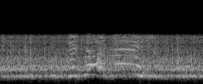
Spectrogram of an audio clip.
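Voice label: aircraft destroyed mood high, speech English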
